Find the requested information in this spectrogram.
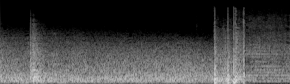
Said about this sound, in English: First, we heard a crash of lightning. I thought it was lightning. Fire. And this is mixed in with a controlled demolition.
